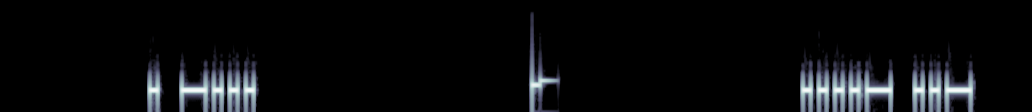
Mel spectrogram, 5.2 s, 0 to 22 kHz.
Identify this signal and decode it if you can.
Morse code, heard as a keyed tone, about 30 wpm, 700 Hz. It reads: E B 4 U
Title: Two Challenging Letter-Number Combinations 30wpm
